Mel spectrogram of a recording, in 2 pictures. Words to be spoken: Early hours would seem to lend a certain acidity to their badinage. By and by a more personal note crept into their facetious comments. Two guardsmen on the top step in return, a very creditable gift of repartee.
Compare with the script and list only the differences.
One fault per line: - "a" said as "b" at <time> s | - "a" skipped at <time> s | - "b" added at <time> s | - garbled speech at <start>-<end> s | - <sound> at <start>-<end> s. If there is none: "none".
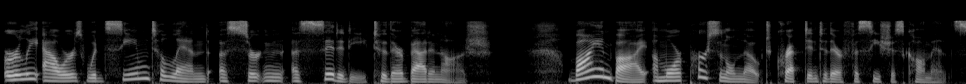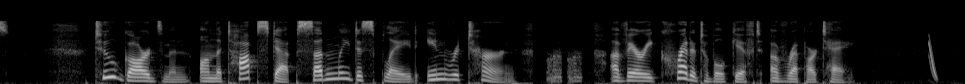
- "suddenly displayed" added at 12.7 s
- laugh at 15.1-15.5 s
- chirp at 18.9-19.0 s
